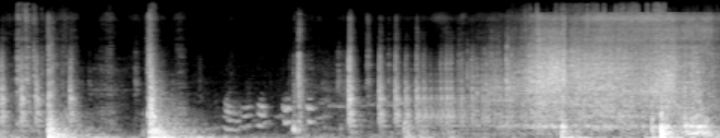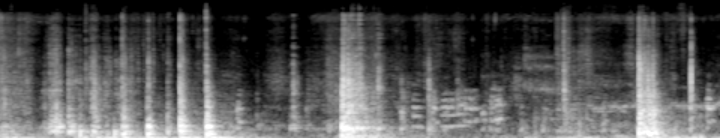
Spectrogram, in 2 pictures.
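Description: Scattered clucks and low rooster sounds come and go alongside clattering knocks and thumps, with a burst of gusty wind noise in the middle, outdoors on a windy farm.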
